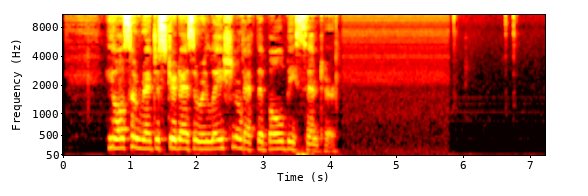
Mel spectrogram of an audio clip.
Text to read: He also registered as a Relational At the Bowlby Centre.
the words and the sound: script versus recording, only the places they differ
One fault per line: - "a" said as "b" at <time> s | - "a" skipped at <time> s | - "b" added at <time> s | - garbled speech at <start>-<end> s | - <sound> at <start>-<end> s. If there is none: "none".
none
